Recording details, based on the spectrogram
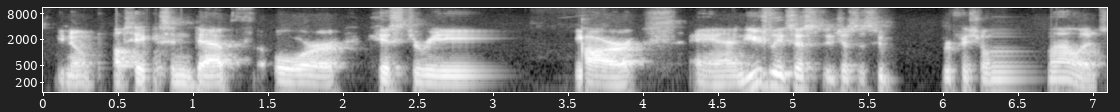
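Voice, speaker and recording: Rambling man, lowish voice. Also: a bit bright, rough recording. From United States. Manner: rambling, many restarts and fillers. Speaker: podcast co-host. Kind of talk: casual chat.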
